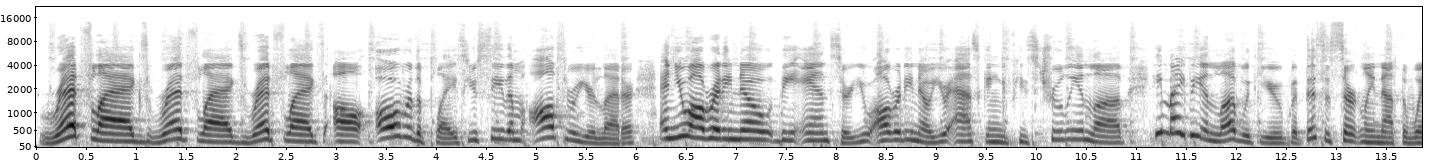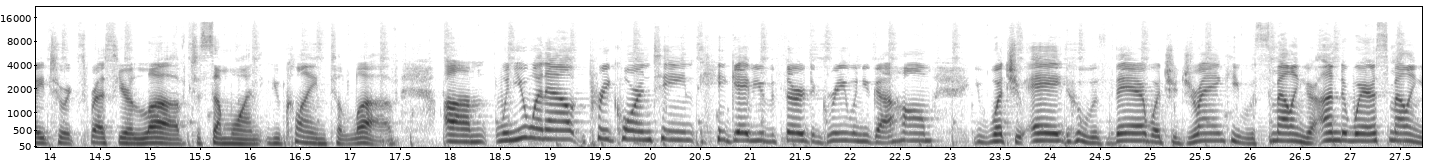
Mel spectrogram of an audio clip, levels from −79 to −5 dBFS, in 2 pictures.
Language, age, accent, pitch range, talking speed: English, 50-69, American, 175-230 Hz, 190 wpm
